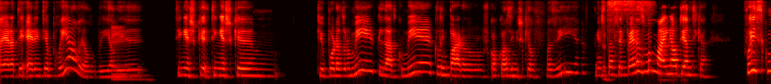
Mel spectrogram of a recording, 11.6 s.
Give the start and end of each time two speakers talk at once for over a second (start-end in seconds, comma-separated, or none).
9.0-10.3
